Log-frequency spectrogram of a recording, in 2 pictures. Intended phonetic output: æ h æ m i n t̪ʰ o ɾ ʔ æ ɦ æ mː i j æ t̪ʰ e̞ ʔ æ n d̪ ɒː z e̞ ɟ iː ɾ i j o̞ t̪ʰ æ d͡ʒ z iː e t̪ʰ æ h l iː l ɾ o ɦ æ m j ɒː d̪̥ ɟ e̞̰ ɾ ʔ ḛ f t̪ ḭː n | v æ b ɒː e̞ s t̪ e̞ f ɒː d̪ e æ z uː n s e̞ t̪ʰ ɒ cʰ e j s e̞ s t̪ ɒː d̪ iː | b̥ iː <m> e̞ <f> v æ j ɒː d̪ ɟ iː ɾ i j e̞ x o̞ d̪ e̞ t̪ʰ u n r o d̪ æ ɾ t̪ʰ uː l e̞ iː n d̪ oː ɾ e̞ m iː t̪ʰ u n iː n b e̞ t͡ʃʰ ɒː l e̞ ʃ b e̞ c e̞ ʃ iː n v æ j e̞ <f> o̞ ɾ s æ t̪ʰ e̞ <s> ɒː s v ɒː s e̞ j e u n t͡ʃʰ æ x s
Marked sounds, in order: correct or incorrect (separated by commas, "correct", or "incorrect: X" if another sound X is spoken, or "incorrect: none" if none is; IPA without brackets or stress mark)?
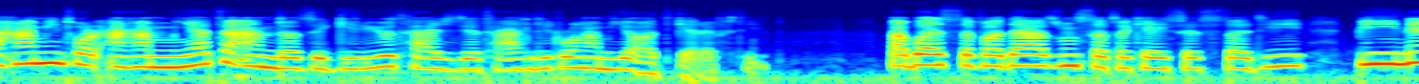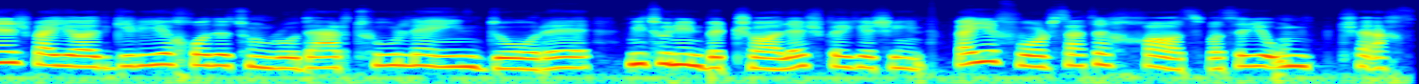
incorrect: n, incorrect: ʃ, correct, incorrect: x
